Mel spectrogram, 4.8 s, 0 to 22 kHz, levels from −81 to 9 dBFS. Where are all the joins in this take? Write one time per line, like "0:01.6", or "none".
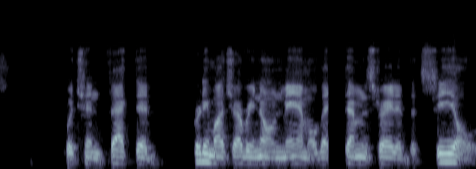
0:03.3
